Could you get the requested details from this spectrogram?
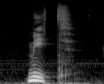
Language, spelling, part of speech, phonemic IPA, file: Swedish, mitt, adverb / noun / pronoun, /mɪtː/, Sv-mitt.ogg
- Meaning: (adverb) in the middle (at or around the middle, spatially or more abstractly), (often) right; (noun) a middle (central point or area); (pronoun) my, mine (neuter gender, singular)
